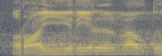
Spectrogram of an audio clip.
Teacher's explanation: Contohnya di ghairil maghdu. Sering dibaca roiril maghdu itu kalau orang Palembang. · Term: R berdegot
